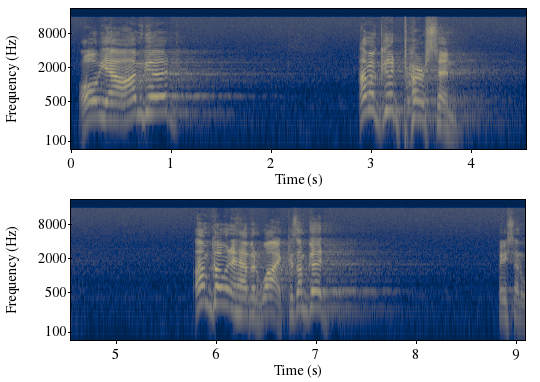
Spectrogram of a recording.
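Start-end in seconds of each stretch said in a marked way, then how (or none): 0.1-7.1 raised, louder smug voice, slowed; proud and pleased with yourself; the self-righteous one, boasting aloud; smug self-assured. Retold or imitated. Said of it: "trusting his own goodness".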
